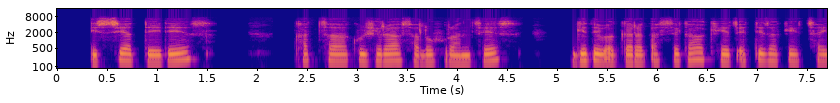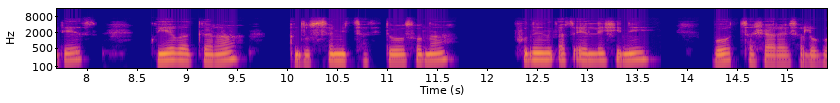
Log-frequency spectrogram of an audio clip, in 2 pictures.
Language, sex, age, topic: Gamo, male, 18-24, agriculture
